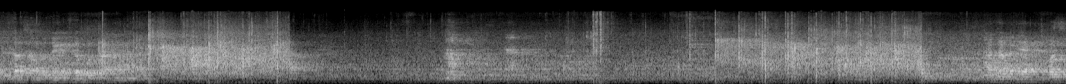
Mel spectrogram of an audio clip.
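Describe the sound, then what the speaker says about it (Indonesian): Applause from wedding guests for the standing bride and groom at an Indonesian ceremony, bursts of clapping that swell, dip, then return, with talk and a dog barking mixed in. "kita sambut dengan tepuk tangan"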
